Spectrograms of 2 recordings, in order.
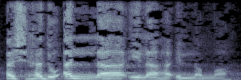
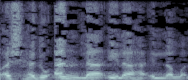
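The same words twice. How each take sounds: First: "أشهد أن لا" pronounced "أشهدُ ألّا"; correct merging. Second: "أن لا" with a clear n before "لا"; "أشهد أن لا" said as two words, "an la"; mistaken unmerged n. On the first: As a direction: swallow the n of "أن" into "لا". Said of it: "هذا إدغام". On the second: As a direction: sound the n of "أن" separately. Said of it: "لا، هذا إدغام". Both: Shown as a demonstration.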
